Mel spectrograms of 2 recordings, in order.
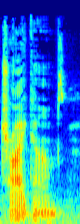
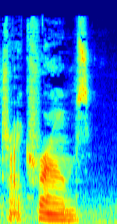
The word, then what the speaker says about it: trichomes: The hallmark of a bad buntender is hiding behind the technical side of the plant, including a memorable time a guy kept rambling about trichomes and then told me I was wrong when I tried to help him pronounce it correctly. He's saying trichromes.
